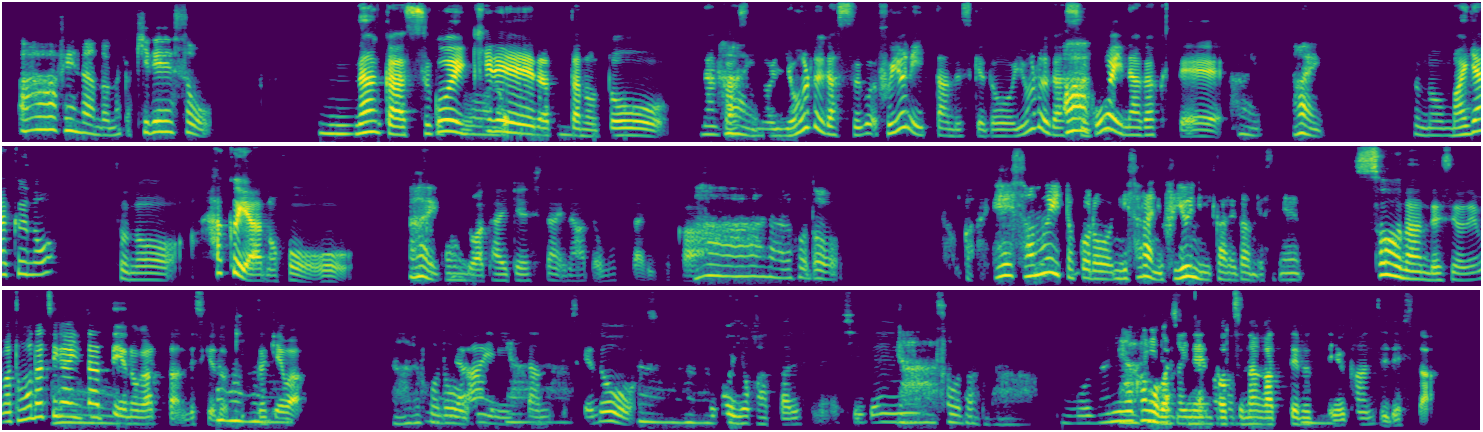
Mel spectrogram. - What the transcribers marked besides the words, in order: unintelligible speech; unintelligible speech
- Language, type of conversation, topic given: Japanese, unstructured, お金の使い方で大切にしていることは何ですか？
- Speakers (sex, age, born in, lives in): female, 30-34, Japan, United States; female, 40-44, Japan, Japan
